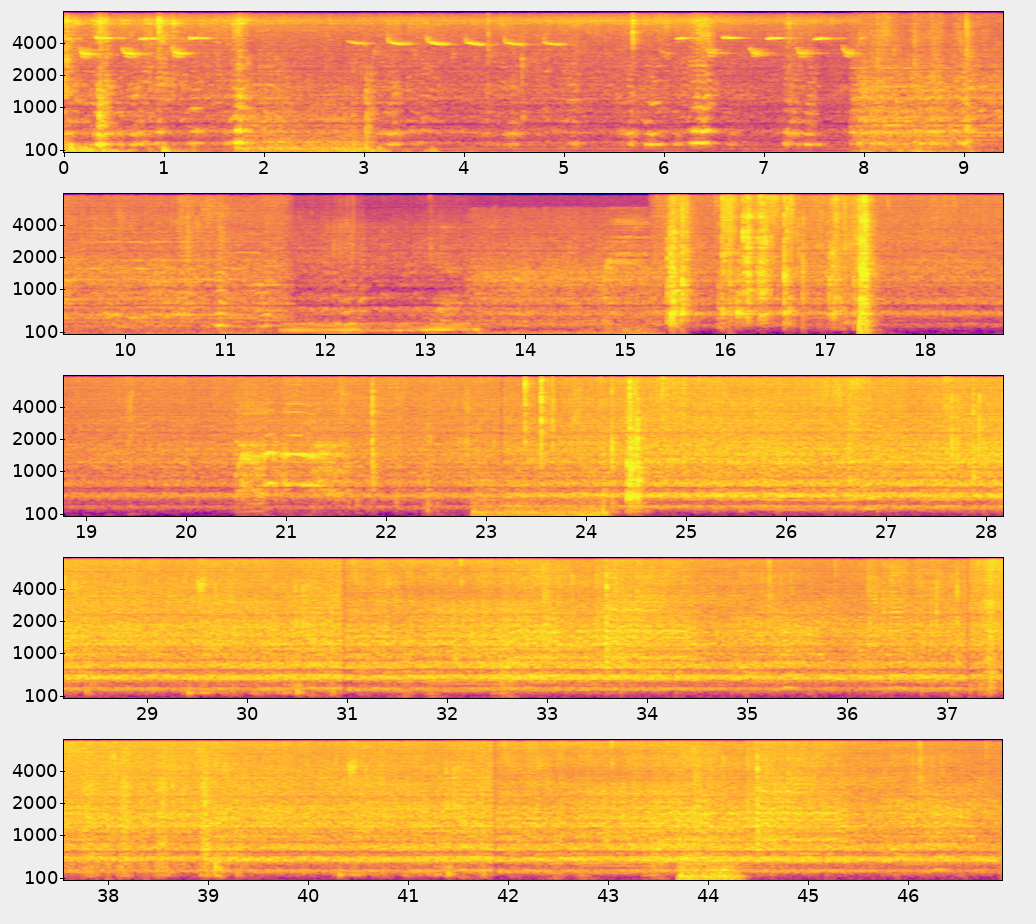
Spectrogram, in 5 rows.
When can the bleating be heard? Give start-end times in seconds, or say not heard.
not heard.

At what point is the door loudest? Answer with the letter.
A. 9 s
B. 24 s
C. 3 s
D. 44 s
D.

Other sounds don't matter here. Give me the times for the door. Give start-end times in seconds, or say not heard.
1.7-3.1, 22.9-24.2, 43.7-44.4.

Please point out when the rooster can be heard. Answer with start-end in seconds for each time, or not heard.
20.4-21.6.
